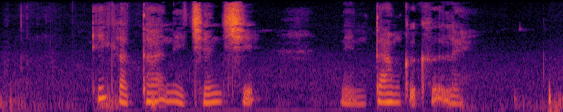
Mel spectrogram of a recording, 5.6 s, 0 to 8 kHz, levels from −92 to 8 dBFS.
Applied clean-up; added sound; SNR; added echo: none; Wind; 18 dB; none.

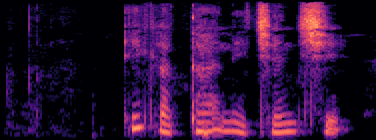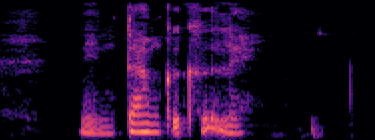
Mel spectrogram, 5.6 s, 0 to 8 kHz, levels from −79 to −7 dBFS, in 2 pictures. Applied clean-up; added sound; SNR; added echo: none; none; none; none.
